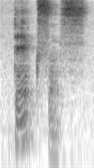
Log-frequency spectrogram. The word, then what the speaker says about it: Texas: de palavras Amer tá como por exemplo Texas esse X é pronunciado J é claro tem gente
